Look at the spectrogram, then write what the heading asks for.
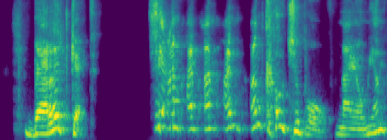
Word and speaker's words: Bareket: Give me the Israeli pronunciation. Bareket.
